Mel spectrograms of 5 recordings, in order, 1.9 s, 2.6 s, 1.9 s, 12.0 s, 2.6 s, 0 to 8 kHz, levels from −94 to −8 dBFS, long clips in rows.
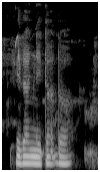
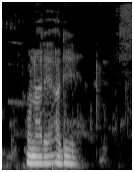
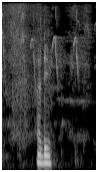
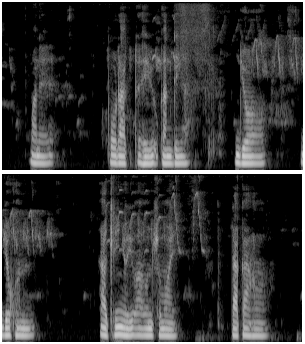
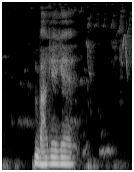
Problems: none marked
